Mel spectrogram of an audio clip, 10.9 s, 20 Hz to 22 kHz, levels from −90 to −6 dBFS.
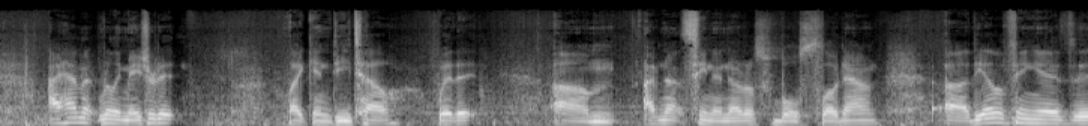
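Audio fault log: throughout gain pumping: the gain ducks under each loud sound by around 15 dB, likely from a fast limiter on overly high gain; the waveform envelope looks flattened.
2.18–10.88 s time-stretched section: the pace slows to 0.72x with unchanged pitch and drags, likely because short segments were repeated.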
